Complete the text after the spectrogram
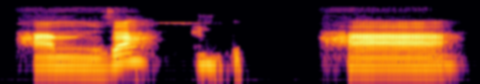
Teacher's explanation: হচ্ছে হামজা হামজা আর এই হরফের মাখরাজ বা উচ্চারণ স্থান একই হামজা এর আর হা এর উচ্চারণ স্থান হচ্ছে কণ্ঠনালীর শুরু থেকে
